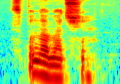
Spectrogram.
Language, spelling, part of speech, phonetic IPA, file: Polish, spodobać się, verb, [spɔˈdɔbat͡ɕ‿ɕɛ], LL-Q809 (pol)-spodobać się.wav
